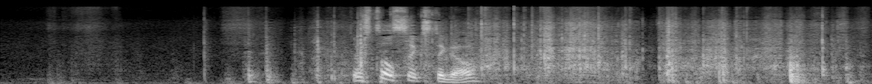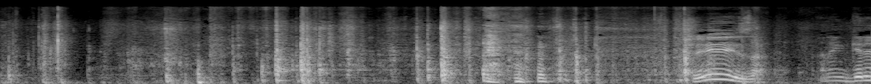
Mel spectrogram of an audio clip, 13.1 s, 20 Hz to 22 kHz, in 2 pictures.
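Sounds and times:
cellophane packs crinkling: 2.2 - 7.2.

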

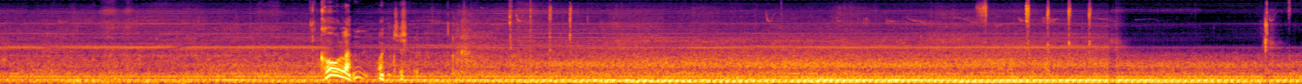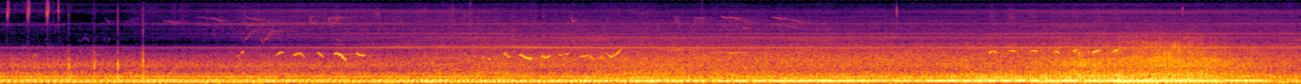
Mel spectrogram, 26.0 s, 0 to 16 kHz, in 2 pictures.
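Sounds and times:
low engine drone: 0.0 - 26.0
small birds chirping: 3.8 - 11.4, 12.7 - 24.4.

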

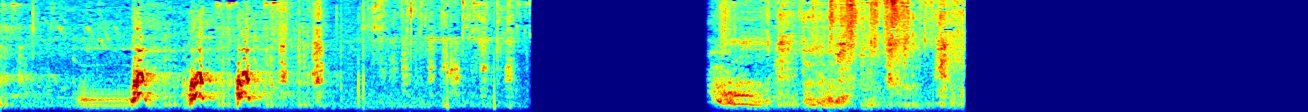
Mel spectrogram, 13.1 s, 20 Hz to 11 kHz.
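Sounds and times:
dog barking: 1.3 - 2.8.

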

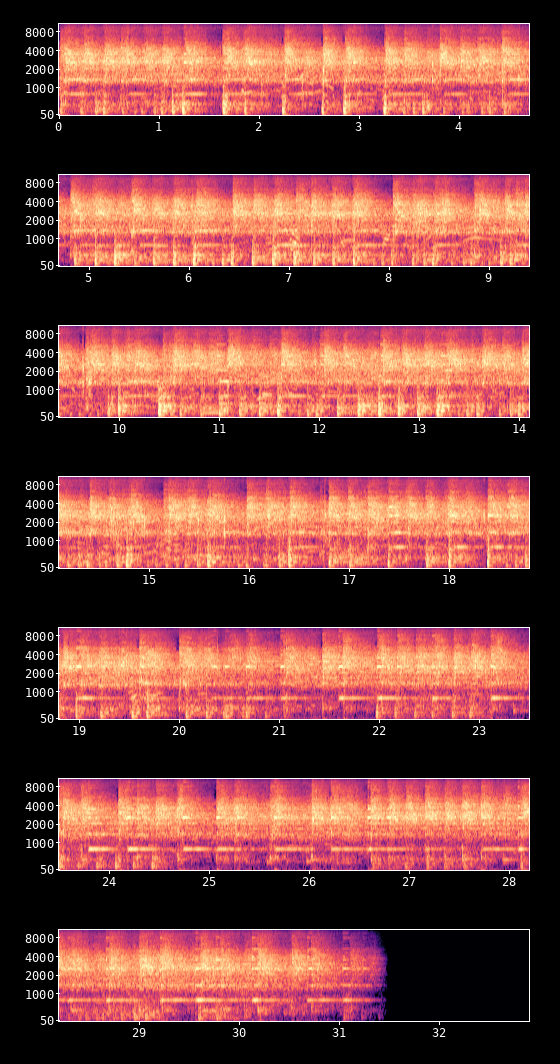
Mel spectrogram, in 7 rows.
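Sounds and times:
clanging metal percussion: 0.0 - 31.5
rapid drumming: 0.0 - 31.5
ringing tone: 15.5 - 31.5.

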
